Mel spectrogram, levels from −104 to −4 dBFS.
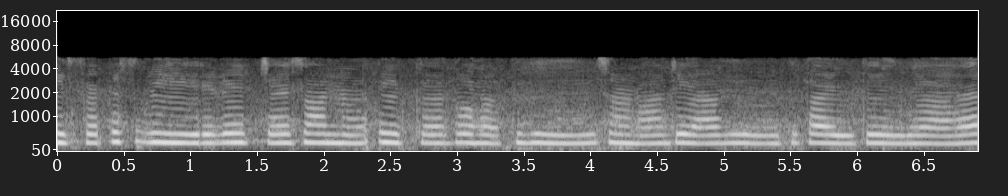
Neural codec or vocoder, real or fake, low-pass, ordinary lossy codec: codec, 44.1 kHz, 3.4 kbps, Pupu-Codec; fake; 5.4 kHz; none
